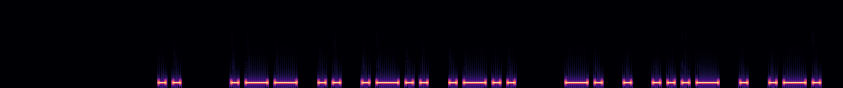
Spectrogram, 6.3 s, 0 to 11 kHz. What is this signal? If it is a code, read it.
Morse code, heard as a keyed tone, about 22 wpm, 700 Hz. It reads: I WILL NEVER
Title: Sentences from Top 1000 Words - Review Part 1 - 22wpm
